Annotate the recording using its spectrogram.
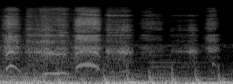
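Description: A woman gasping in shock, a few short breathy gasps in the first second, over dramatic background music.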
